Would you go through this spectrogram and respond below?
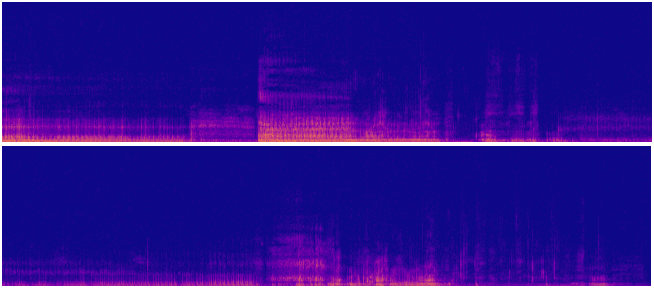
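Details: Sealyham Terrier growling over a bone indoors: loud rasping growls at first, then a long quieter stretch of low rumbling and small grumbles, ending with another harsh snarl burst that fades out.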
